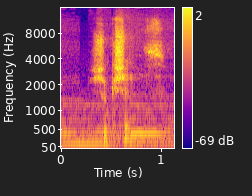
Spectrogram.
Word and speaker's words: Shukshins: I say the surname with the emphasis on the first syllable because that's the correct way to pronounce it. Yes, Shukshins.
